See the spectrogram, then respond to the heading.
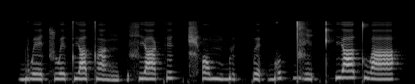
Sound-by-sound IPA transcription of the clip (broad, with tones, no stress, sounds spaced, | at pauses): ɡ w e˨˩ t͡s w e˧ t̪ j a˧ t̪ ã˨˩ ŋ | s j a˧ k e˦ k̚ t͡ɕʰ ɔ˧ m b e˨ k̚ p e˨ ʔ ɡ o˦ p̚ d͡z i˨ ʔ kʰ j a˦ t̪ w a˧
